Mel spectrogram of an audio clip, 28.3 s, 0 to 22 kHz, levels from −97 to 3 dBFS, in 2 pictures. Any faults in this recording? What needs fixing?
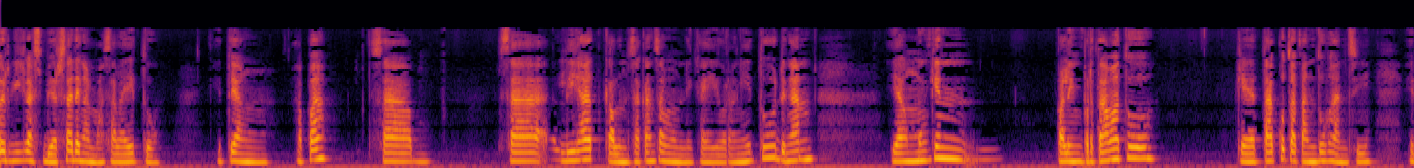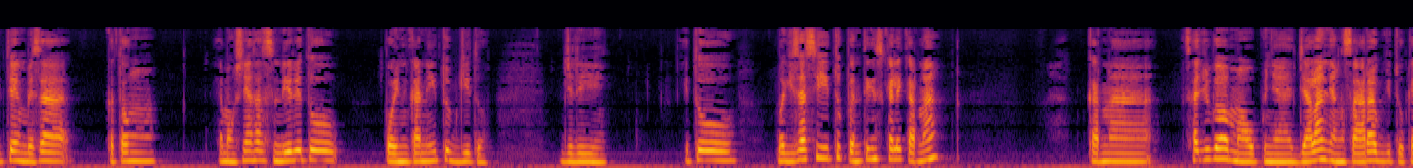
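The whole 28-second speech clip carries heavy damage that is likely from Vorbis compression. Nothing is present above about 10.6 kHz. The treble that remains sounds hissy and grainy. The codec rebuilds the top band from a coarse outline, so fine detail turns into noise-like fill. Consonants lose their edges. Tones sound rough. The depth of damage fits a low bitrate, near 29 kbps. Re-encode from the source at a much higher quality setting.

Pre-echo occurs at 12.87 s and again at 25.01 s. A short hiss arrives just before a sharp onset. It spreads about 15 ms ahead at the first point and about 17 ms at the second. The codec spreads its noise over a whole block. Noise sized for the loud attack leaks into the quiet moment before it. The onset then sounds soft and smeared. Use an encoder with shorter transform blocks for attacks, or a higher bitrate.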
